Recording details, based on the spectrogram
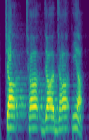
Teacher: आप इसको ऊपर वाले फ्लोर पर टच नहीं करना है और आप चा छा जा झा इया बोल के बताइए, चा छा जा झा इया। आप देखेंगे कि ना चाहते हो भी उच्चारण करने के लिए इस जीभ को आपको तालु में स्पर्श करवाना पड़ेगा। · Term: तालु वर्ण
